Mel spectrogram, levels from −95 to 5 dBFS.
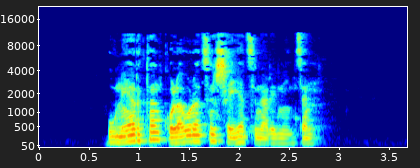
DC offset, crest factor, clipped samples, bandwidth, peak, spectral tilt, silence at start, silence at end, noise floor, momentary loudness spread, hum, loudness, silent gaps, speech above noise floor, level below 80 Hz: under 0.1%; 20 dB; under 0.1%; 11.5 kHz; -6 dBFS; -4 dB/octave; 0.7 s; 0.9 s; -89 dBFS; 11 LU; none; -23 LUFS; none; 66 dB; -68 dBFS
